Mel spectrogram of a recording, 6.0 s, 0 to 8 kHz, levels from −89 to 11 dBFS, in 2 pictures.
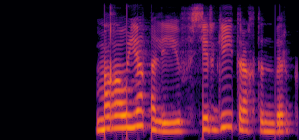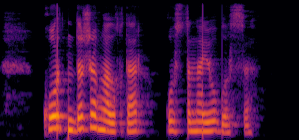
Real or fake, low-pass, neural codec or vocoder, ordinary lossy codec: real; 7.2 kHz; none; none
